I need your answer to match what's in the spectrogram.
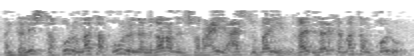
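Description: Fast-talking Egyptian sheikh lecturing. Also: male voice, on the high side, animated, a little hiss or hum. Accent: Egyptian Arabic. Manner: explanatory, emphatic, frequent restarts. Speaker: sheikh teaching a lesson. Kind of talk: religious lesson lecture. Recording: dull lo-fi lecture recording.

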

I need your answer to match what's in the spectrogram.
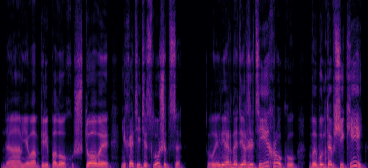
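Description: A man's voice: fairly low pitch, expressive, measured pace, dry recording, studio quality. A man doing a blustering old village headman. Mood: blustering rage. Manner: blustering, shouting orders.

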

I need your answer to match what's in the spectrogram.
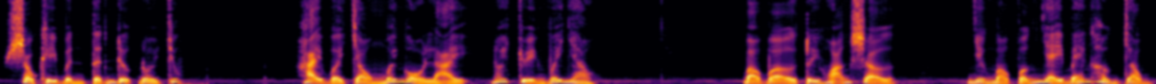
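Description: A woman reading a ghost story aloud in a steady storytelling voice. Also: on the low side, moderate pace, pauses often. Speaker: narrator. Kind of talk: scripted ghost story narration. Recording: faint background music.

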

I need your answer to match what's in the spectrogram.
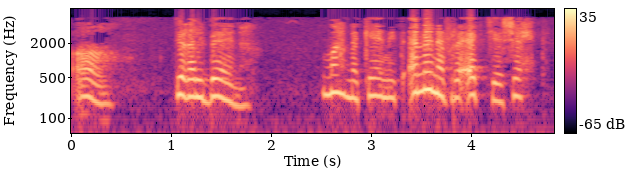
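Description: A calculating wife with a husky, mid-pitched voice and an Egyptian accent. She speaks in a measured, confiding tone. The sound is muffled, like an old radio broadcast.

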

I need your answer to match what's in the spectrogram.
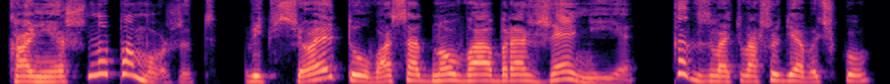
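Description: A woman's voice: mid-range voice, animated, no room sound, clean studio sound, lightly acted. A woman voicing a brusque, domineering elderly aunt in an audiobook, curt and emphatic. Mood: stern. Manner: commanding, curt, slow and emphatic. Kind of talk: audiobook character voice.

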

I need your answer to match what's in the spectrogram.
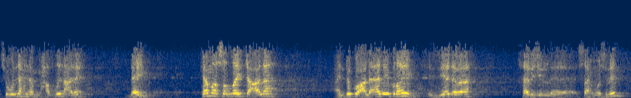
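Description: Man, Egyptian Arabic accent, fast lively teaching, high voice, tinny phone-like sound. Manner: lively, stresses quoted wordings, asks the class questions. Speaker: sheikh teaching hadith. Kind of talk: classroom hadith lesson. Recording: phone-like lo-fi recording.

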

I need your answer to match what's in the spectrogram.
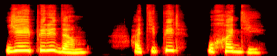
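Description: A woman reading an audiobook and voicing a bold young woman who defends her friend with sharp, threatening words. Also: fairly high pitch, expressive, normal speed, dry recording, clean studio sound. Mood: stern. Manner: sharp, threatening, then coaxing.

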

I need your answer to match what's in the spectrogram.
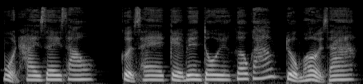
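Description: Woman reading a novel over soft music. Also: medium pitch, normal speed. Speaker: audiobook narrator. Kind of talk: first-person novel narration. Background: faint music.

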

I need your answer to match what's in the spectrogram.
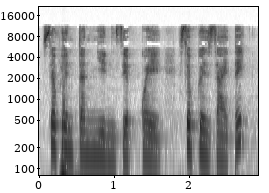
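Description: A woman reading a martial arts novel aloud in a steady narration voice, voicing every character in the same plain tone. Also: low voice, unhurried. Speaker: audiobook narrator.

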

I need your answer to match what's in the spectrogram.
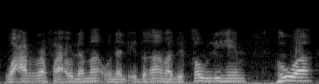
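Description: A man teaching a lesson on recitation rules, explaining patiently and drawing out slow recited examples. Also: mid-range voice. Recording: dull lo-fi recording.

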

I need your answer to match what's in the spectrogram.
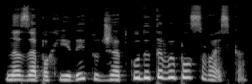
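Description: A woman's voice: mid-range voice, lively intonation, brisk, warm tone, no room sound. A woman narrating a first-person audiobook in a dry, sardonic manner.

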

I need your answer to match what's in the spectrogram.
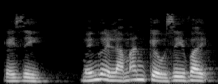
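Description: A woman's voice: on the low side, moderate pace, dark tone, husky. A woman voicing an older male general and father, angry and weeping.

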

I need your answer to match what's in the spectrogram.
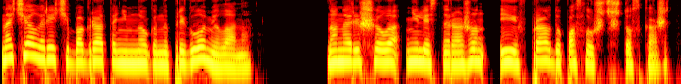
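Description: Smooth, dry audiobook narrator. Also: mid-range voice, a little fast, no room sound. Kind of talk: scripted romance narration.

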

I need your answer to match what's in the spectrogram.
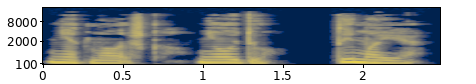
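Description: Audiobook: woman reader playing a calm, tender young man, soft and slow. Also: mid-range voice, dry recording, natural voice. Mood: tender teasing. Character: confident young man in love, gently teasing.

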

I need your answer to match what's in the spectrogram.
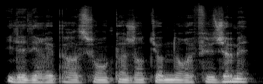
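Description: Guy playing a firm honorable nobleman, mellow dark husky voice. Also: on the low side, steady tone, a little fast. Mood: earnest, firm. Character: honorable young viscount, restrained and earnest.

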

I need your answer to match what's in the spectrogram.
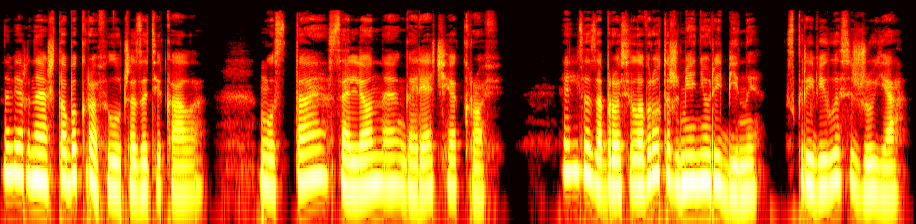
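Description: A woman narrating an audiobook in a steady, even reading. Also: medium pitch, normal speed, no room sound, studio quality. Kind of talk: scripted narration.

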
